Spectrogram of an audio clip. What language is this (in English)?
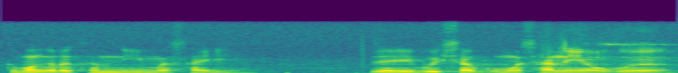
Bodo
